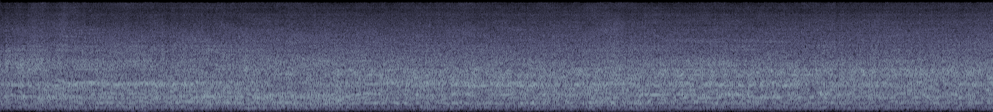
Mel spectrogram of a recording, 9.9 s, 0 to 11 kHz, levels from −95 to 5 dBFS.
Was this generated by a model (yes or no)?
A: yes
